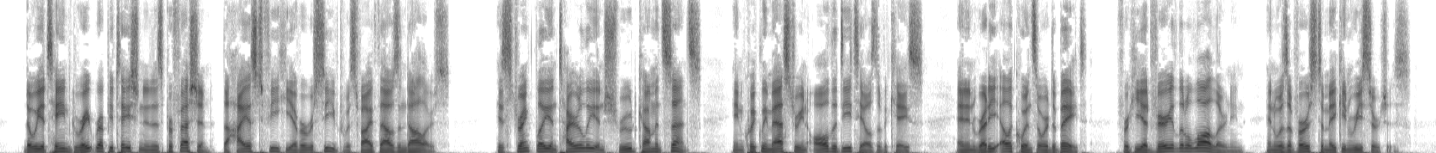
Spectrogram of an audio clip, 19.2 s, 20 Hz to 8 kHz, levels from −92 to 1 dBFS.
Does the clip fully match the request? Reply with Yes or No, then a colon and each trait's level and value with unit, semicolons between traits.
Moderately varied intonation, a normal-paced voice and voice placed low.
Yes: average, 4.8 semitones; average, 165 wpm; low, 115 Hz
